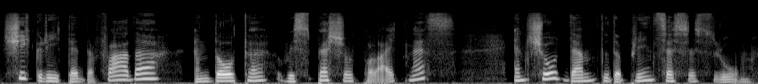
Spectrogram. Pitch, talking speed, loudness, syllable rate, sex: 170 Hz, 125 wpm, -19 LUFS, 3.9 syllables/s, female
